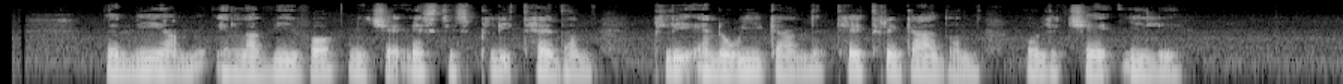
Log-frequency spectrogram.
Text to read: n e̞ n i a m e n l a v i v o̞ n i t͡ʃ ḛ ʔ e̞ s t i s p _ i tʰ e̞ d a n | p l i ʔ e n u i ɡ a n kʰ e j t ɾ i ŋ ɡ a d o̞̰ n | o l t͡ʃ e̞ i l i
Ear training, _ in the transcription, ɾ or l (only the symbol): l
